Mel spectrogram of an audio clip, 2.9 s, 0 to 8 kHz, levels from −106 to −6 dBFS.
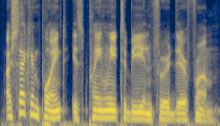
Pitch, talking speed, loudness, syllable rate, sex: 120 Hz, 185 wpm, -18 LUFS, 5.3 syllables/s, male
